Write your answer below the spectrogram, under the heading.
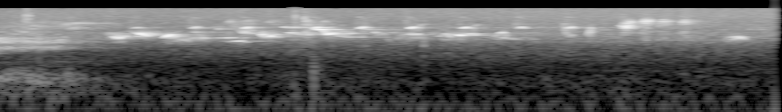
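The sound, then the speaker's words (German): A common blackbird and a song thrush sing, a long run of short, bright chirping and whistled phrases, fairly faint and with no voices. “Passt doch nicht, aber es ist Amsel-Singdossel only, würde ich sagen.”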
